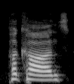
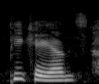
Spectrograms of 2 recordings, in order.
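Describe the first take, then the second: First: "pecans" said puh-KAHNZ; slow "pecans" as puh-KAHNZ; first variant pronunciation. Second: "pecans" said PEE-kanz; slow "pecans" as PEE-kanz; second variant pronunciation. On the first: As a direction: say "pecans" with a "puh" start and an "ah" vowel. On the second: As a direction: say "pecans" with a "pee" start and the vowel of "can". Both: Shown as a demonstration. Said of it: "pecans or pecans".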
